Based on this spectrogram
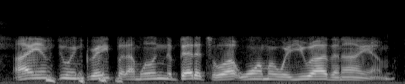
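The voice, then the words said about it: Slight Maine and Boston accent. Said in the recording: “Do I sense, a Boston accent, maybe? ... Yeah, just a little bit. ... It's Maine and Boston together, actually.”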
